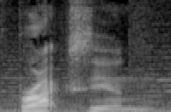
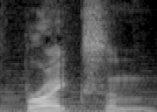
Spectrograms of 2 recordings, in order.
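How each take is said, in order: First: The first vowel is not the 'eye' sound. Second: The first vowel is the 'eye' sound. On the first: "At first I pronounced it as" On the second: "A I makes the I sound"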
